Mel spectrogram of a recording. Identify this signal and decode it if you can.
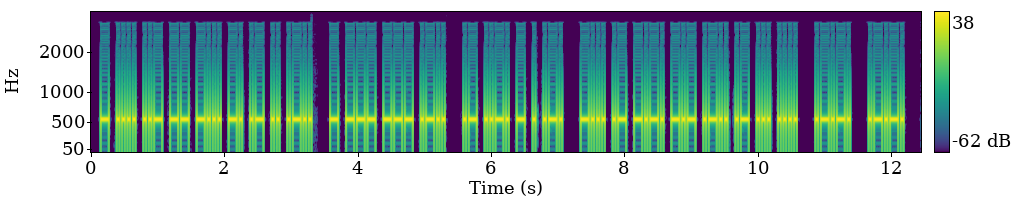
Morse code, heard as a keyed tone, about 30 wpm, 550 Hz. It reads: THUMBNAIL TOOL AFTER BACKLASH <AR> <AR>
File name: podcast / News headlines-1x-30x30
